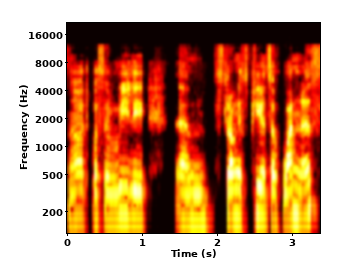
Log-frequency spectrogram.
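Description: A woman with a German accent, fairly low-pitched, at a fairly quick pace with fairly even intonation, in a dry, close sound with no echo. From Germany. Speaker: Reiki teacher and author. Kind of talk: interview conversation.

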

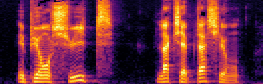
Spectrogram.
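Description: A man's medium-pitched voice at a fairly slow pace, with ordinary pitch variation, on a very clean recording with a silent background. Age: 60s. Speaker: long-term HIV patient. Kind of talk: interview testimony.

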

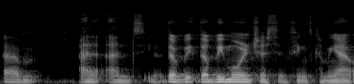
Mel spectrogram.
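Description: A man speaks with an English accent. His intonation is fairly even. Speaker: watch company founder. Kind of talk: interview. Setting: in person at workshop. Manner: halting.

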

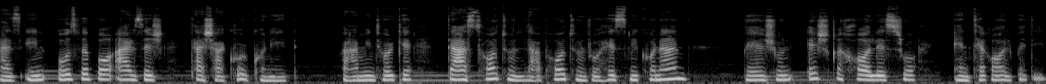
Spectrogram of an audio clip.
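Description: The voice is somewhat breathy with a calm, gentle tone and fairly even intonation. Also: woman, medium pitch for a woman. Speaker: meditation guide. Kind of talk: guided meditation. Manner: slow, soft, soothing; calm, gentle, with pauses between instructions.

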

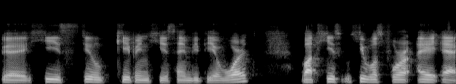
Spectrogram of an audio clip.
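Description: Fairly even intonation marks a man speaking at a medium pitch. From Ukraine, Kyiv. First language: Russian or Ukrainian. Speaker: software developer. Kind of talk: podcast interview. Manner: halting.

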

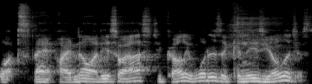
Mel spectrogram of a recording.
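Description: A man's somewhat breathy voice, medium in pitch with ordinary pitch variation, comes through on a very clean recording with a silent background. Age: 40s. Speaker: podcast co-host. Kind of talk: casual chat.

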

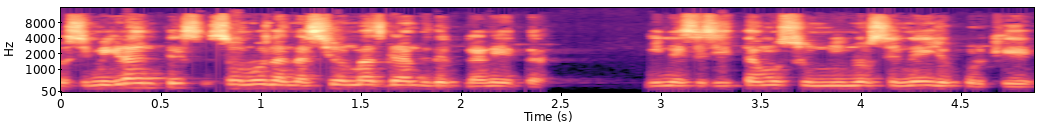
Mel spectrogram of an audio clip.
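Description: A man talks very fast with fairly even intonation, and the sound is dry and close with no echo. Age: 40s. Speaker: poet and cultural manager. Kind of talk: interview. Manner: halting.

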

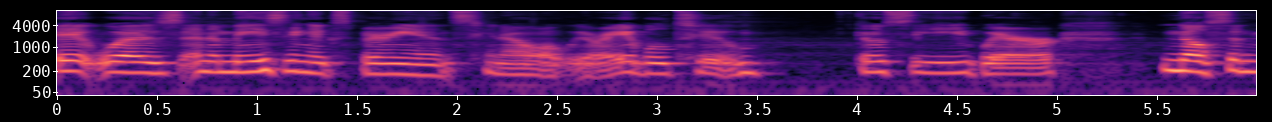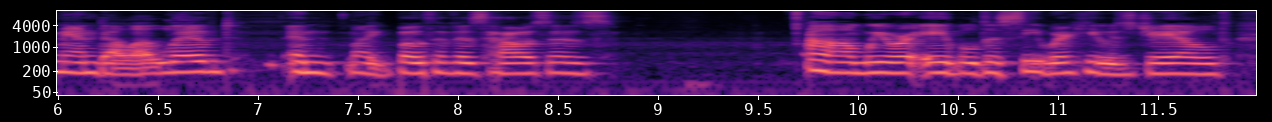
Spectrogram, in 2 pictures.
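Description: Speaking in a normal speaking voice, a woman keeps a fairly low pitch, fairly even intonation and a moderate pace. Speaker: podcast host, mindfulness practitioner. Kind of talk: casual chat.

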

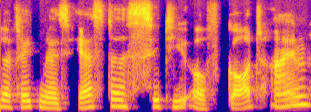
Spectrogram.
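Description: A man speaks with a dark, mellow tone. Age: 30s. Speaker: orchestral trombonist. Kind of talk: interview.

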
